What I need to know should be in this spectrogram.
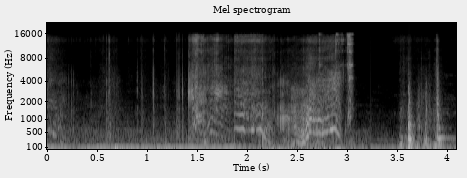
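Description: Thick fabric rustles as a cover is pulled.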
